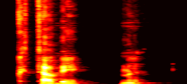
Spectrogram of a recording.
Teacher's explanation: kelimelerde vurgu bu sesin yani E sesinin üzerindedir. Okurken bu sesin vurgulu okunması gerekir.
